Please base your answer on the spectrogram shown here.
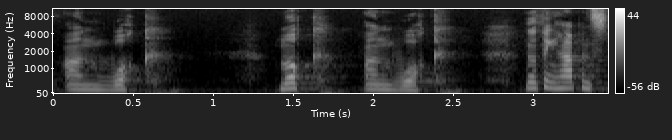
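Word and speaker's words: an mhuc: So muck, when you say, is a pig, and then when you say the pig, it becomes on wuck.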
